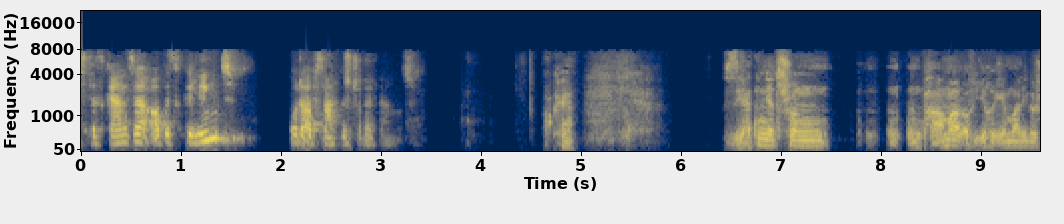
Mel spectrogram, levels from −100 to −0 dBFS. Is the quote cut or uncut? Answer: uncut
